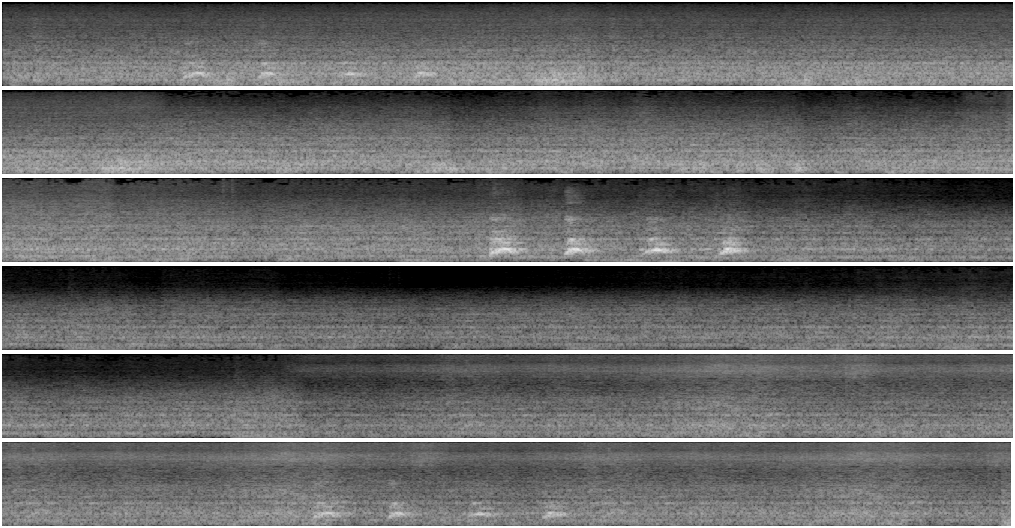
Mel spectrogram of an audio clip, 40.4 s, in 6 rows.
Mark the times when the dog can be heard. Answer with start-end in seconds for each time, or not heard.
1.1-3.0, 16.6-18.4, 35.7-37.5.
